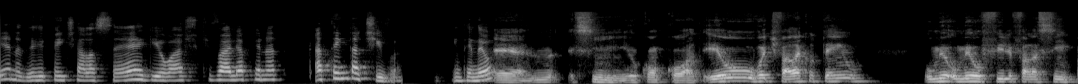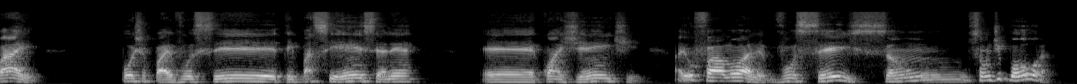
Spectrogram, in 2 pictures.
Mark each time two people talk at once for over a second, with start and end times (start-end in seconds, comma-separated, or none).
none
